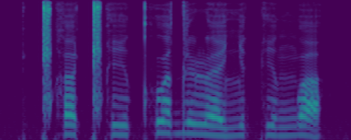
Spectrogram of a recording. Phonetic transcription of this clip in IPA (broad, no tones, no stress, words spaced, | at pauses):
ǁʰɜǁʰikʷʰa diɭɛʎə kiŋʷa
